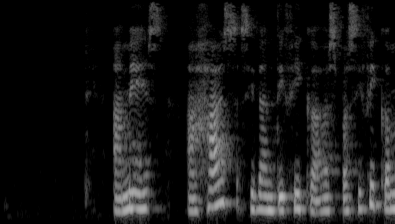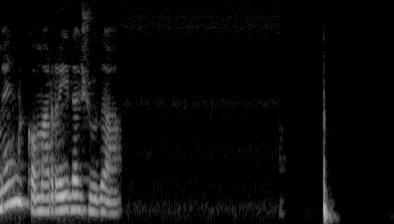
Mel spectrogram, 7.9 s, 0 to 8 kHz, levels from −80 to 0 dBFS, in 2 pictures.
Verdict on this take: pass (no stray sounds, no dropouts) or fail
pass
